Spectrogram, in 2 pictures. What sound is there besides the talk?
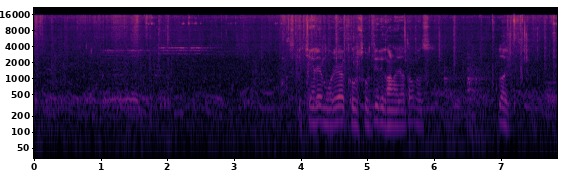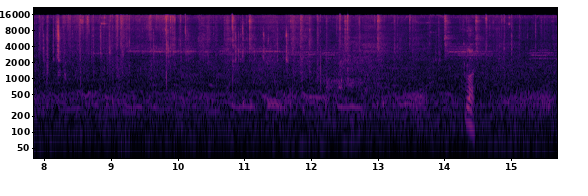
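Kalsara Kalpotiya Kaldumba pigeon cooing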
